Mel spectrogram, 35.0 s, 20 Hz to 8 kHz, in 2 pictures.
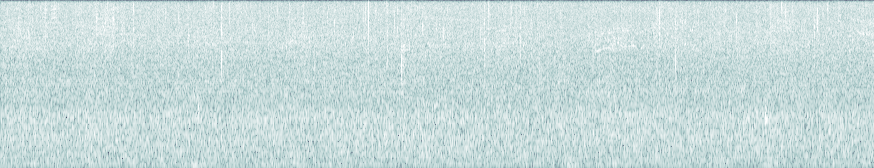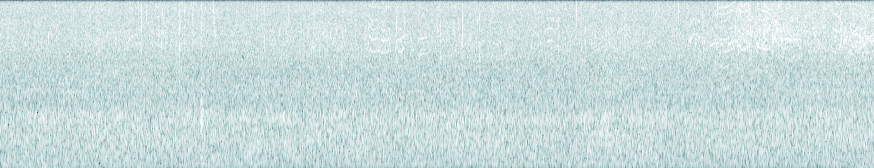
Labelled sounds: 24.9	26.1	Pacific white-sided dolphin, 2.8 to 4.1 kHz
31.8	33.5	Pacific white-sided dolphin, 3.1 to 7.2 kHz

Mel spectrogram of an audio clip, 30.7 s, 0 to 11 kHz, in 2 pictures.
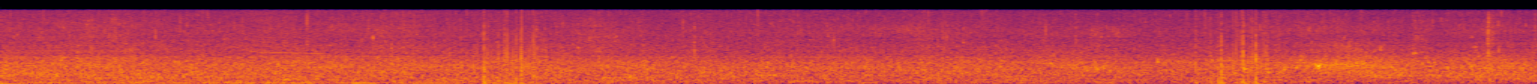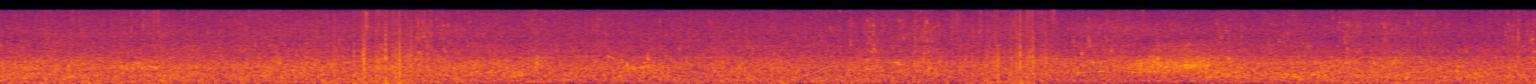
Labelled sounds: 2.6	3.0	killer whale, northern resident, A clan, AA subclan, A01 pod, 1.2 to 1.3 kHz

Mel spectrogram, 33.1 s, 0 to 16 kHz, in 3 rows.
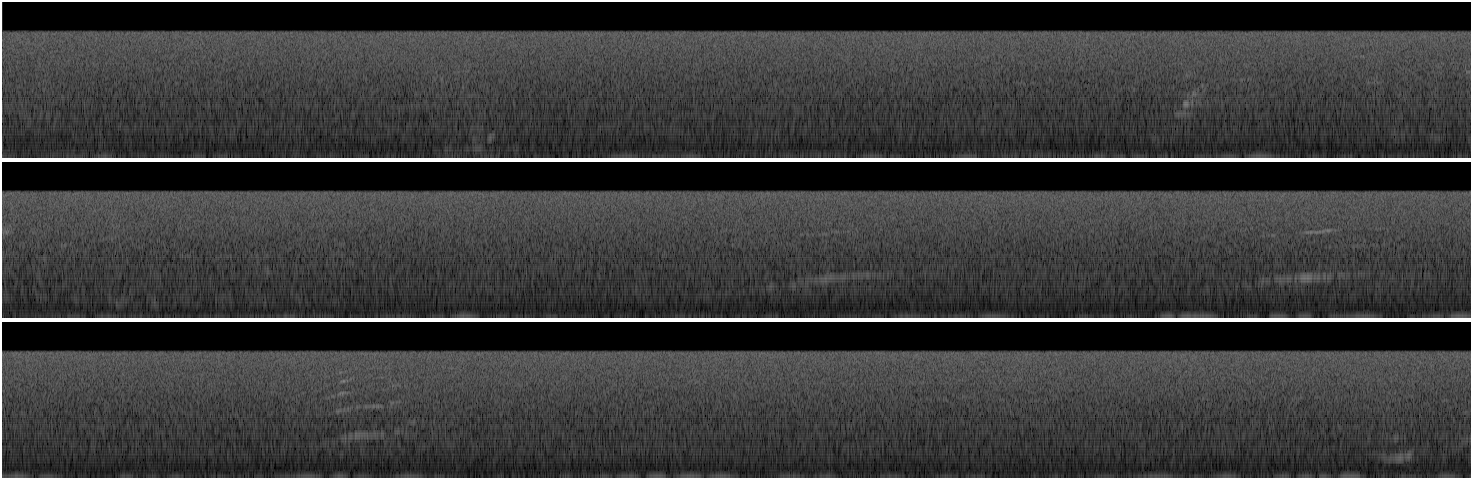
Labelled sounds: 16.9	17.6	humpback whale, 0.80 to 2.9 kHz
20.4	21.1	humpback whale, 0.80 to 3.1 kHz
24.4	24.9	humpback whale, 0.80 to 2.9 kHz

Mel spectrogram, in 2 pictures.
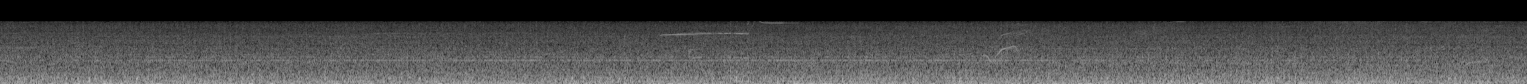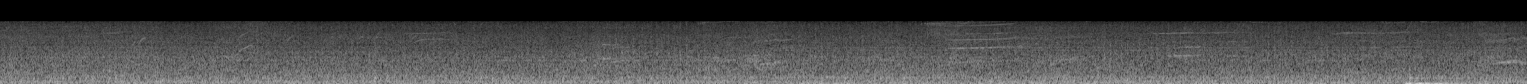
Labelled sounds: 6.5	7.9	killer whale, southern resident, 3.4 to 7.8 kHz
9.8	10.3	killer whale, southern resident, 1.1 to 6.8 kHz
26.7	27.2	killer whale, southern resident, 3.6 to 4.5 kHz
30.0	30.5	killer whale, southern resident, 0.97 to 4.2 kHz

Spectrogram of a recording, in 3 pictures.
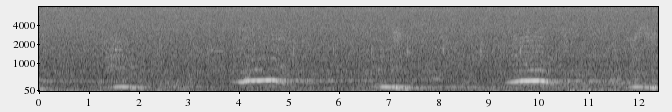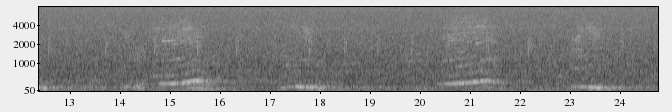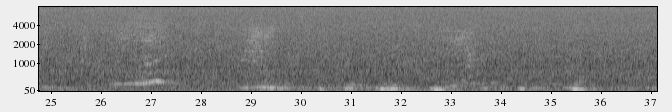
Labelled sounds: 3.4	3.7	humpback whale, 1.5 to 1.7 kHz
14.8	15.2	humpback whale, 1.1 to 2.4 kHz
20.4	20.7	humpback whale, 2.4 to 2.6 kHz
21.1	21.4	humpback whale, 3.8 to 4.0 kHz
26.3	26.6	humpback whale, 2.4 to 2.5 kHz
26.9	27.2	humpback whale, 0.90 to 1.2 kHz

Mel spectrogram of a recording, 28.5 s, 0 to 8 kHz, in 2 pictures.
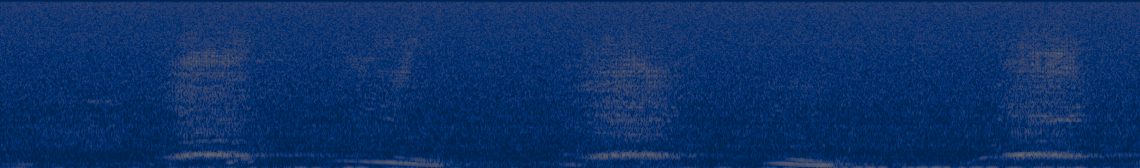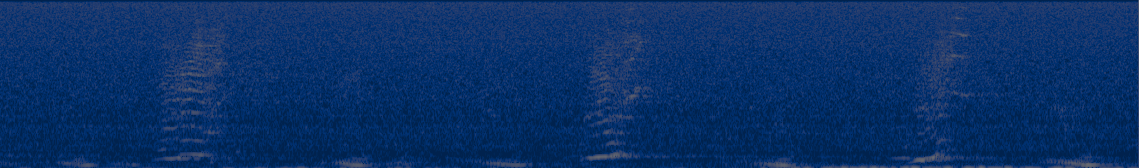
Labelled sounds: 2.3	2.5	humpback whale, 2.4 to 2.8 kHz
12.9	13.5	humpback whale, 0.80 to 3.0 kHz
16.5	17.8	humpback whale, 0.96 to 3.5 kHz
21.7	22.4	humpback whale, 0.80 to 1.6 kHz
26.1	26.4	humpback whale, 2.5 to 4.4 kHz

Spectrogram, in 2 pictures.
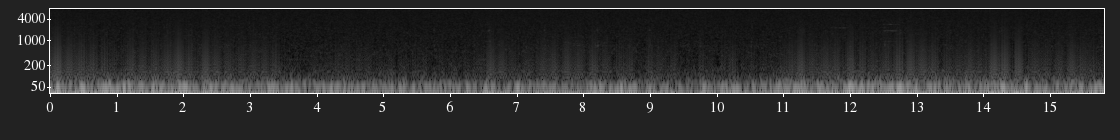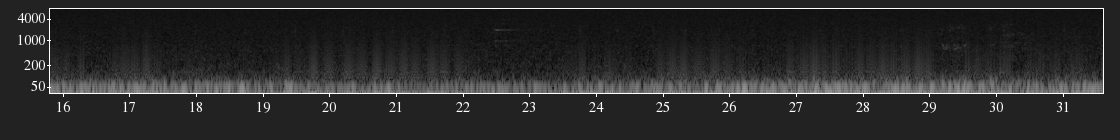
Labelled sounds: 11.7	12.8	killer whale, northern resident, G clan, 2.2 to 2.9 kHz
22.5	22.8	killer whale, northern resident, G clan, 1.9 to 2.1 kHz

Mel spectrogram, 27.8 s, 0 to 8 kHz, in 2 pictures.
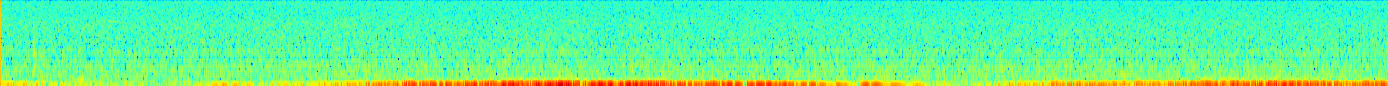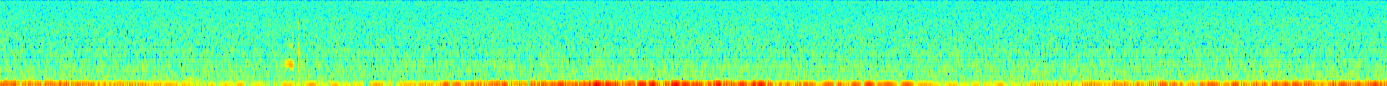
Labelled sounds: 1.0	1.2	humpback whale, 3.6 to 3.8 kHz

